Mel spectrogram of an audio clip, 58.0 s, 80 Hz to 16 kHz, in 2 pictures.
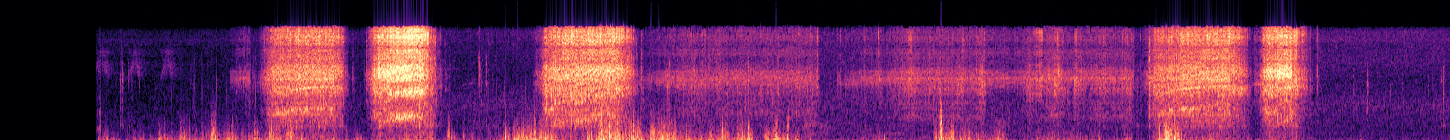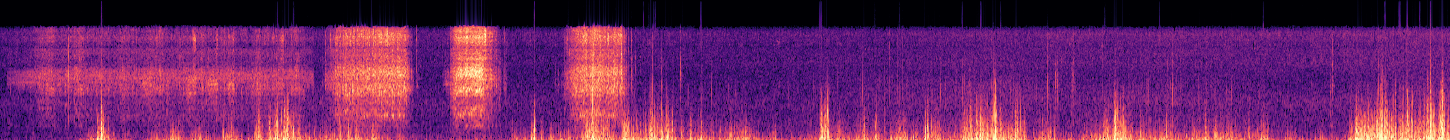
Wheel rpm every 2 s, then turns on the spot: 0, 0, 10, 100, 60, 40, 70, 20, 20, 20, 20, 80, 80, 10, 10, 20, 20, 30, 60, 20, 50, 0, 0, 0, 0, 0, 0, 0, 0.
14-22 30-34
